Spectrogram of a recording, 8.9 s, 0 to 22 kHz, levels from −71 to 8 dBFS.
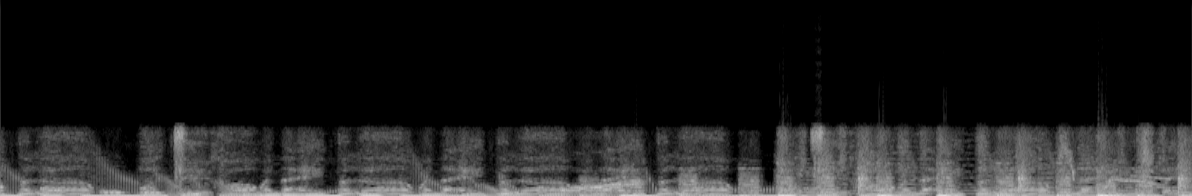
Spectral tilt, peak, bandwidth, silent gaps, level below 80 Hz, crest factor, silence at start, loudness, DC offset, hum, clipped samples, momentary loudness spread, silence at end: -5.5 dB/octave; 0 dBFS; 8.2 kHz; none; -14 dBFS; 12 dB; 0 s; -14 LUFS; under 0.1%; none; 0.1%; 5 LU; 0 s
